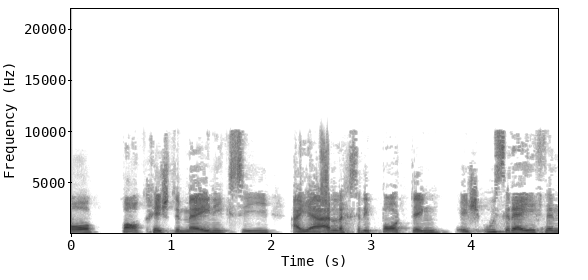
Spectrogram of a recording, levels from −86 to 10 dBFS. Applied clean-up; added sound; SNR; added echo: neural mask model Resemble Enhance denoiser.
